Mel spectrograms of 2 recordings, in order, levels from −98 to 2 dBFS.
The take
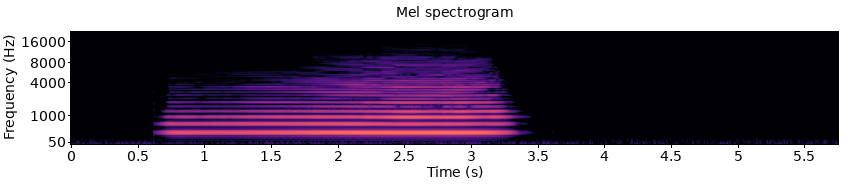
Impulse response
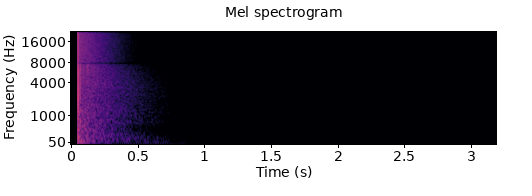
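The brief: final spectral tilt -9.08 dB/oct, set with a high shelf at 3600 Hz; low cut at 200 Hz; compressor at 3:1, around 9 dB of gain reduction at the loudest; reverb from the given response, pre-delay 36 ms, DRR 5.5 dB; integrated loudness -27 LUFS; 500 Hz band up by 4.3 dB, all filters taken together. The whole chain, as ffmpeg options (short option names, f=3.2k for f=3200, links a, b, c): -filter_complex "[0:a]highpass=200,equalizer=f=500:t=o:g=7,highshelf=f=3.6k:g=-8,acompressor=threshold=-38dB:ratio=3,asplit=2[a][b];[1:a]atrim=start_sample=2205,adelay=36[c];[b][c]afir=irnorm=-1:irlink=0,volume=-8dB[d];[a][d]amix=inputs=2:normalize=0,volume=12dB"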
